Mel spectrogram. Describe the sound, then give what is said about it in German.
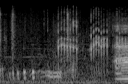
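A pigeon coos in short, soft, low pulses, followed by brighter, higher bird calls in quick bursts, with no talking. “das ist eine Taube.”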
